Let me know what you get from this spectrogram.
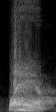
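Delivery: single high mock gun blast; high, falling gunshot noise; imitated gunshot. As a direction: fire one comic-book shot with the voice. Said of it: "takes one shot in the air".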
